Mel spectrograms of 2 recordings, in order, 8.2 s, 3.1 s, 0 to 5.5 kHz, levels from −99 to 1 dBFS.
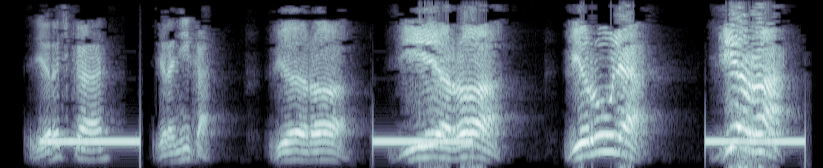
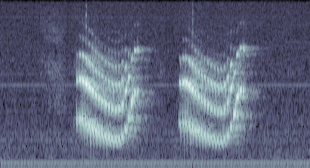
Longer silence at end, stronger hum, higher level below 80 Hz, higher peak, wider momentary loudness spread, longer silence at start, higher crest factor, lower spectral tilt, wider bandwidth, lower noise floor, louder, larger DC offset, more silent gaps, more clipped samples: second, 0.2 s vs 0.55 s; second, none vs 60 Hz at -55 dBFS; first, -48 dBFS vs -54 dBFS; about the same, 0 dBFS vs 0 dBFS; first, 15 LU vs 12 LU; second, 0.3 s vs 0.75 s; second, 12 dB vs 18 dB; about the same, -4.5 dB/octave vs -5.5 dB/octave; about the same, 5.4 kHz vs 5.4 kHz; first, -61 dBFS vs -44 dBFS; first, -10 LUFS vs -15 LUFS; second, under 0.1% vs 0.3%; neither; first, 0.6% vs under 0.1%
